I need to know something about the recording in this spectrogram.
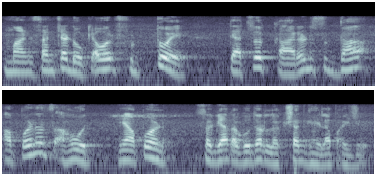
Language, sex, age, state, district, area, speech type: Marathi, male, 30-45, Maharashtra, Palghar, rural, spontaneous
